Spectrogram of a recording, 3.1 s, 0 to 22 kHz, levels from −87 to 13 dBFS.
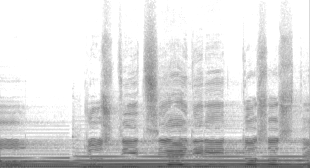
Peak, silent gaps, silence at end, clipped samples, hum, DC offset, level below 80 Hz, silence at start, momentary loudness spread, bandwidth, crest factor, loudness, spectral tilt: -6 dBFS; none; 0 s; under 0.1%; none; under 0.1%; -62 dBFS; 0 s; 5 LU; 17.5 kHz; 14 dB; -21 LUFS; -4.5 dB/octave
